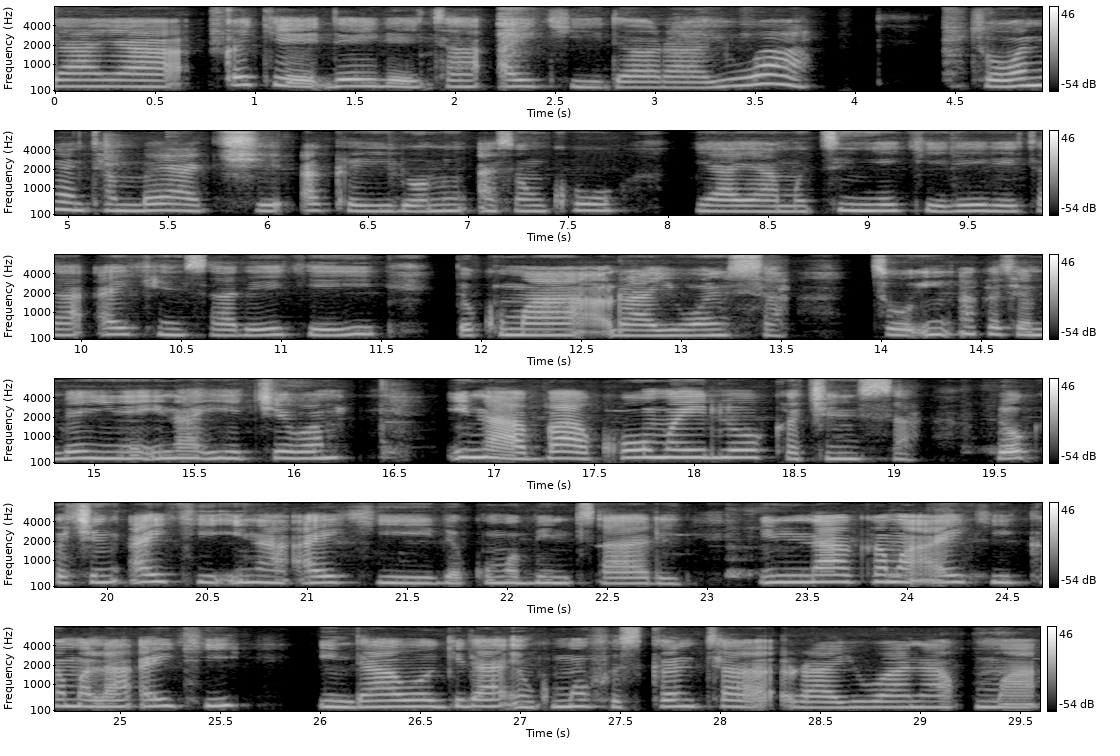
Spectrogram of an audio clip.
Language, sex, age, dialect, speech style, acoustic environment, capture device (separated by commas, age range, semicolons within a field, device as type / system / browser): Hausa, female, 25-34, Nigeria - Kano, anxious; focused, silence, mobile / Linux / Chrome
